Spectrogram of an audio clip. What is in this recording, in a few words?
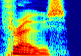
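"throws", British English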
